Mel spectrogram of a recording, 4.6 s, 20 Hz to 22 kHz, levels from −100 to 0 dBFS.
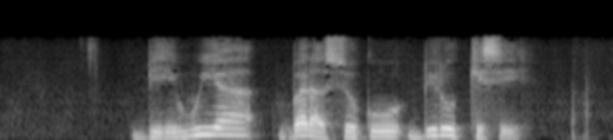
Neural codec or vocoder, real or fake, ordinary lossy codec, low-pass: codec, 16 kHz, 0.7 kbps, FocalCodec; fake; MP3, 32 kbps; 7.2 kHz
